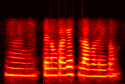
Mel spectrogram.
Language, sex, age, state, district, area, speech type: Assamese, female, 18-30, Assam, Dhemaji, urban, conversation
